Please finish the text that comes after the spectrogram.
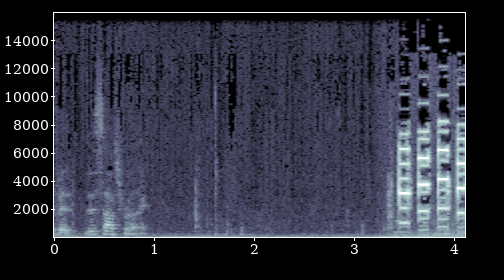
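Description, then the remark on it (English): A person speaks briefly, then after a pause a loud electronic phone ringtone starts, playing four quick, evenly spaced bright melodic bursts with no talking over it. “Yeah, Tony Soprano's ringtone. That's it.”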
